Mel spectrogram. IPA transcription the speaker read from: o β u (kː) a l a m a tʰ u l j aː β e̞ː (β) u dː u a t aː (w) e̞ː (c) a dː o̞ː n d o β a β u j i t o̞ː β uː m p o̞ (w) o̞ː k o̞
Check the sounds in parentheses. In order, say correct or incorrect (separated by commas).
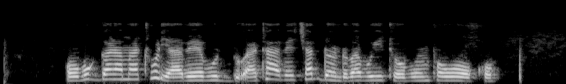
incorrect, correct, incorrect, correct, correct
